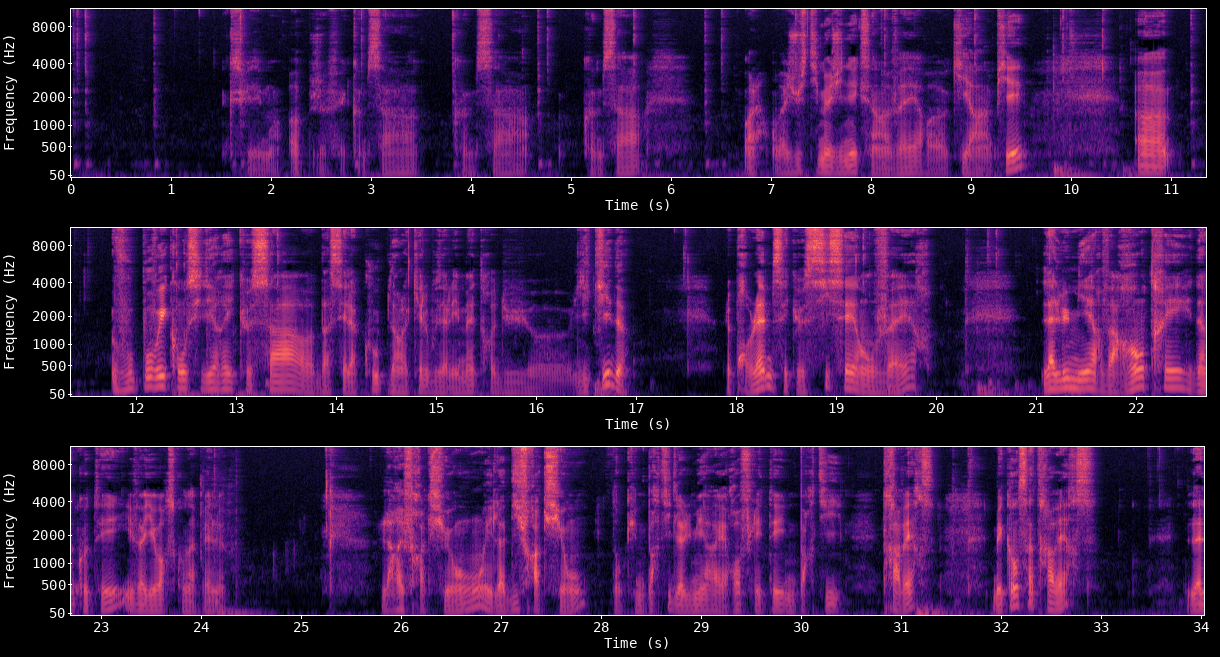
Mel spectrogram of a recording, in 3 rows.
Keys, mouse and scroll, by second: 0.0 click, 1.5 click, 2.8-3.7 drag, 4.7 click, 6.4 click, 8.1 click, 9.8-10.2 alt+middle drag, 12.3 middle click, 12.6 middle click, 12.9 middle click, 13.2 click, 16.6-19.2 alt+drag, 20.5-21.1 alt+drag.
